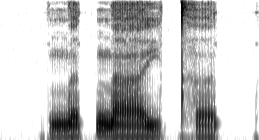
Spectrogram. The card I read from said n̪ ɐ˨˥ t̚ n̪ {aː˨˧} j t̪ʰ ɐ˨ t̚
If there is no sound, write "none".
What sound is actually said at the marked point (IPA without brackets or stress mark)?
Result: aː˨˧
